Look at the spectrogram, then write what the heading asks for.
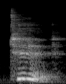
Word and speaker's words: Typ: und dann über psyche psyche syrien syrien und typ guck mal der typ da der typ der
